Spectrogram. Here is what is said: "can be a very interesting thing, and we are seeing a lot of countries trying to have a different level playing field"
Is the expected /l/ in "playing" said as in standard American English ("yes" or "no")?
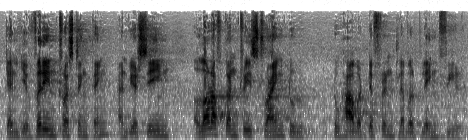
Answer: yes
